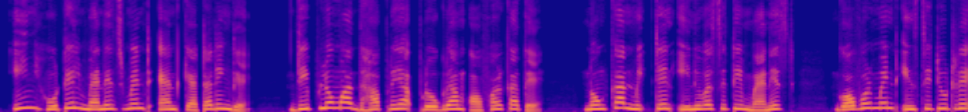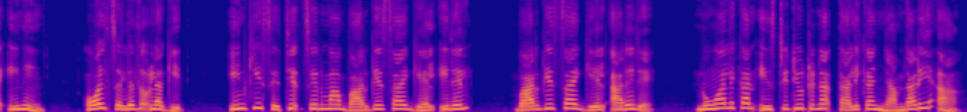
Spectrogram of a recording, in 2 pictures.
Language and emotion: Santali, neutral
